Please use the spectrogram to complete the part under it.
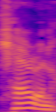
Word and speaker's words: Karen: Karen, die kommt eigentlich aus dem englischen Sprachgebrauch und wird Karen ausgesprochen dort.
